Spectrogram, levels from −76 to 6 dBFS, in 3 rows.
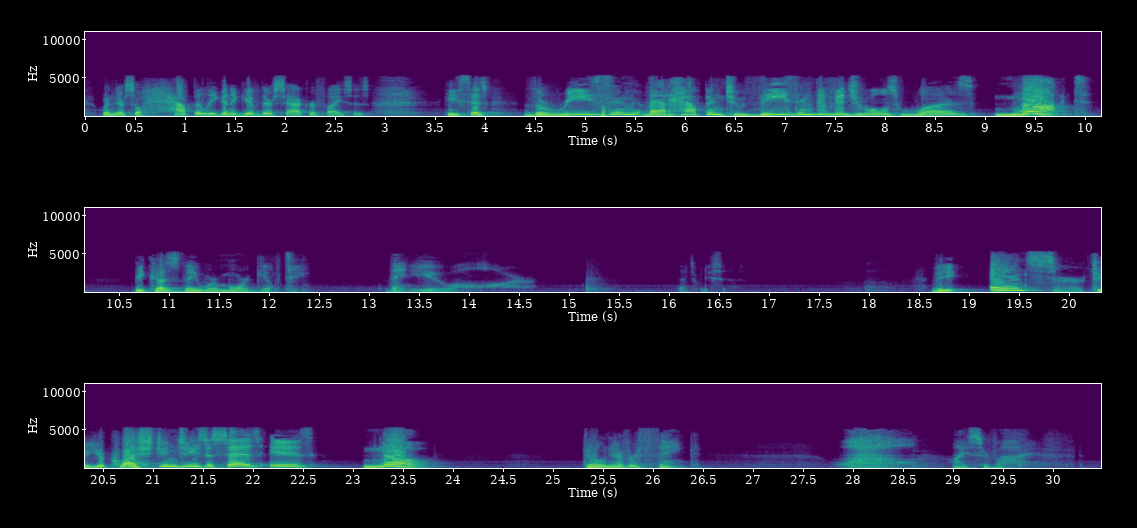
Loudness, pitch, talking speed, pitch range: -10 LUFS, 180 Hz, 90 wpm, 140-210 Hz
